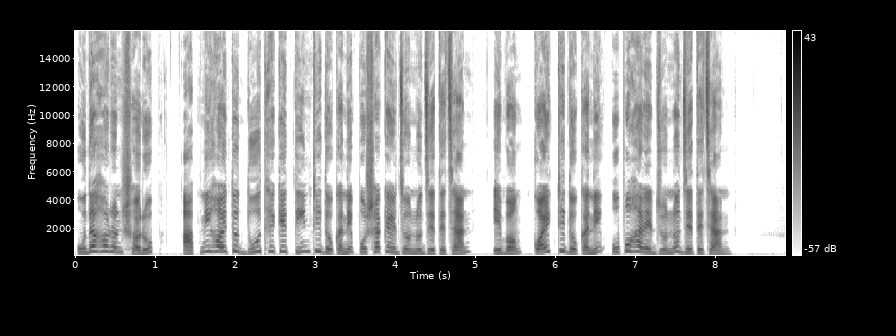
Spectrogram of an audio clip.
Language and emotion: Bengali, neutral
